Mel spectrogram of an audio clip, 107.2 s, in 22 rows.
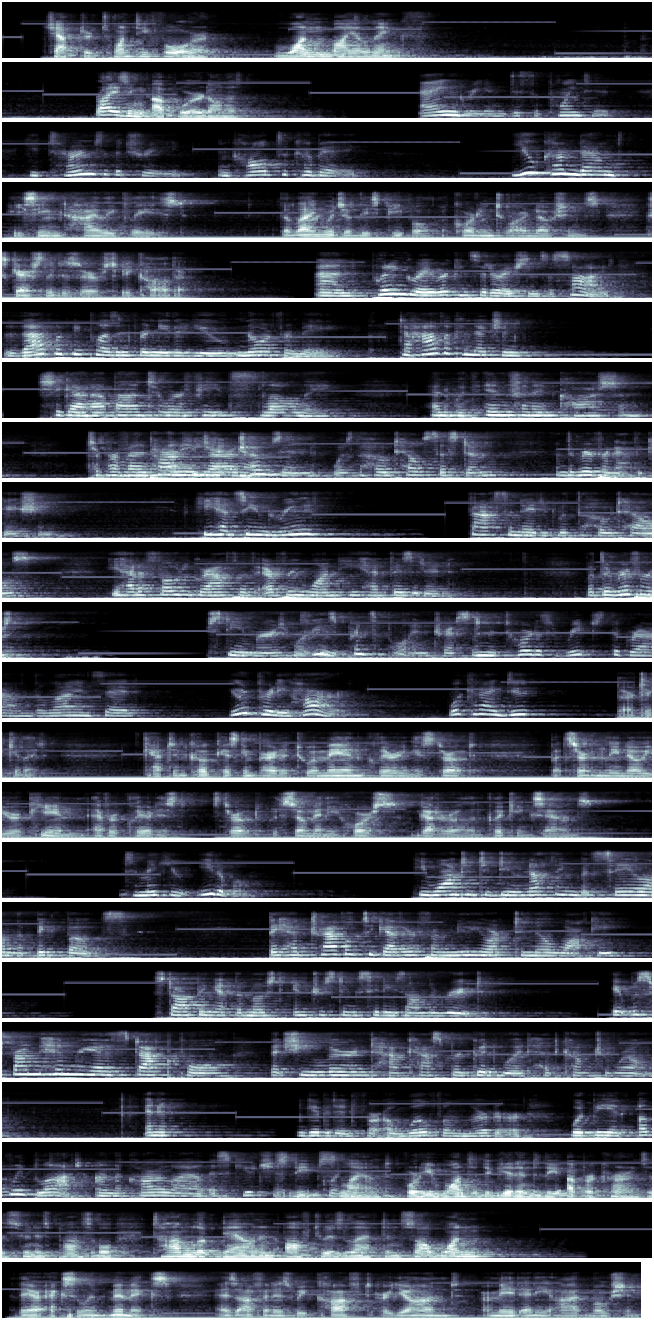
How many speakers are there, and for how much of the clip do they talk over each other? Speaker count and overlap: six, about 3%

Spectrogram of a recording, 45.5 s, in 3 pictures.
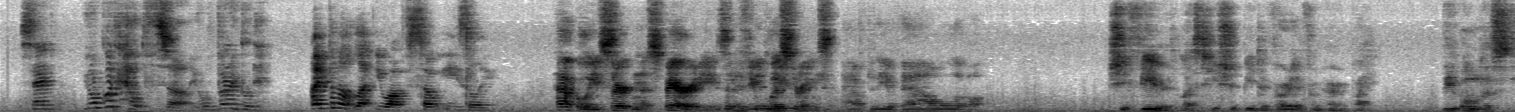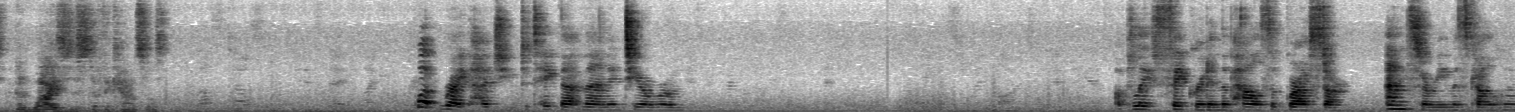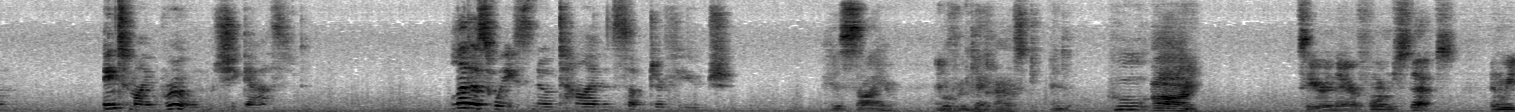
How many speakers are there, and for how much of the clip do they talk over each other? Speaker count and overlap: seven, about 11%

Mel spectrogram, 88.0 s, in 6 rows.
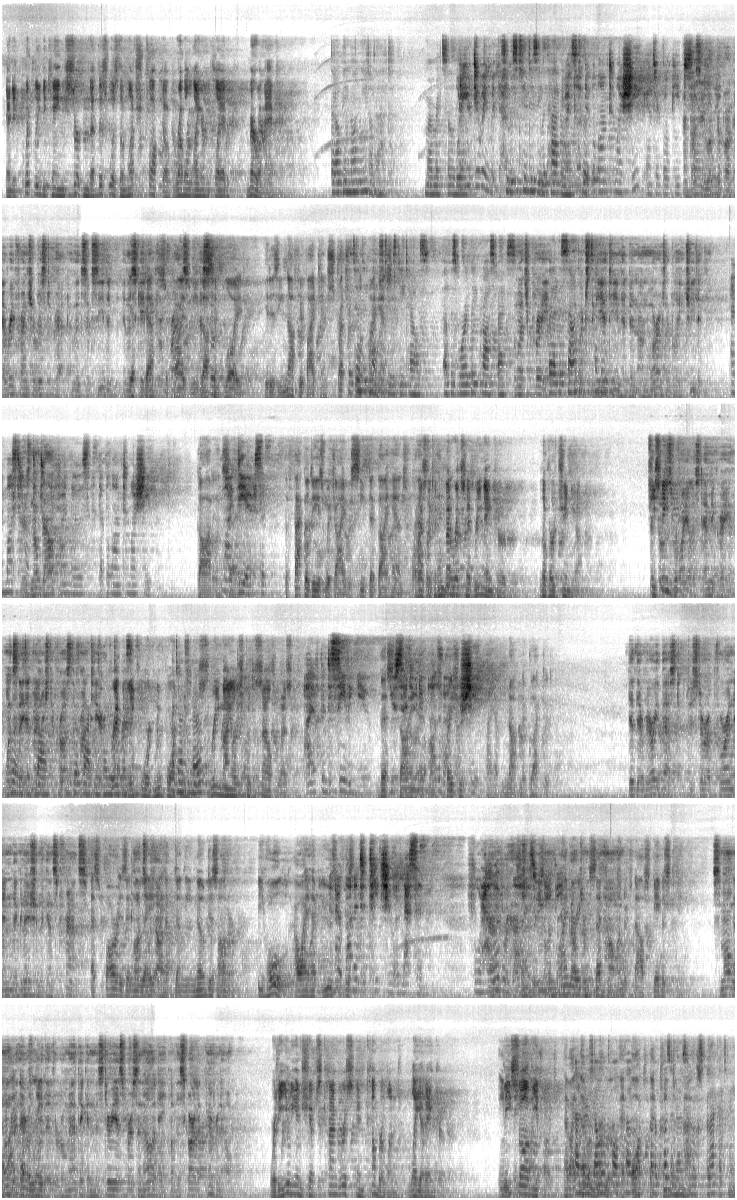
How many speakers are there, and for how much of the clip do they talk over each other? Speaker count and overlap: five, about 34%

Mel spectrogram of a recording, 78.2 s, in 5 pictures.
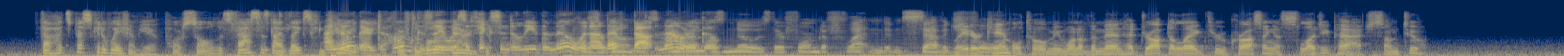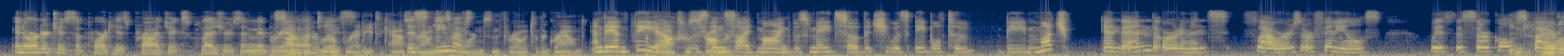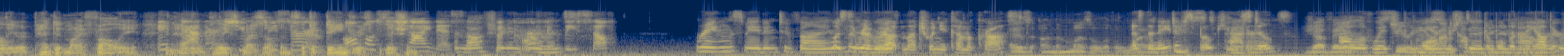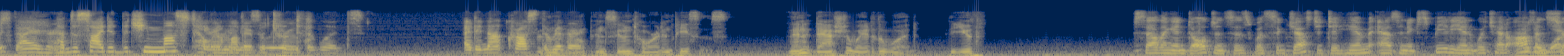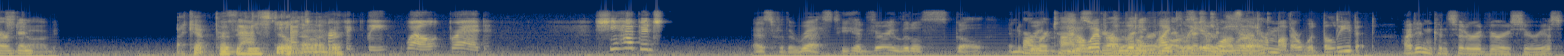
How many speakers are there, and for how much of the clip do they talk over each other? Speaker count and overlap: ten, about 36%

